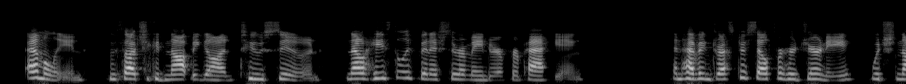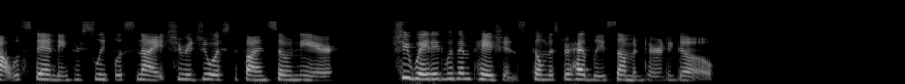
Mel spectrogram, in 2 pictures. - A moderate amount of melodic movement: Yes, average, 3.3 semitones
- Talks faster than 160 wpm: No, average, 155 wpm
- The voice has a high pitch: Yes, high, 230 Hz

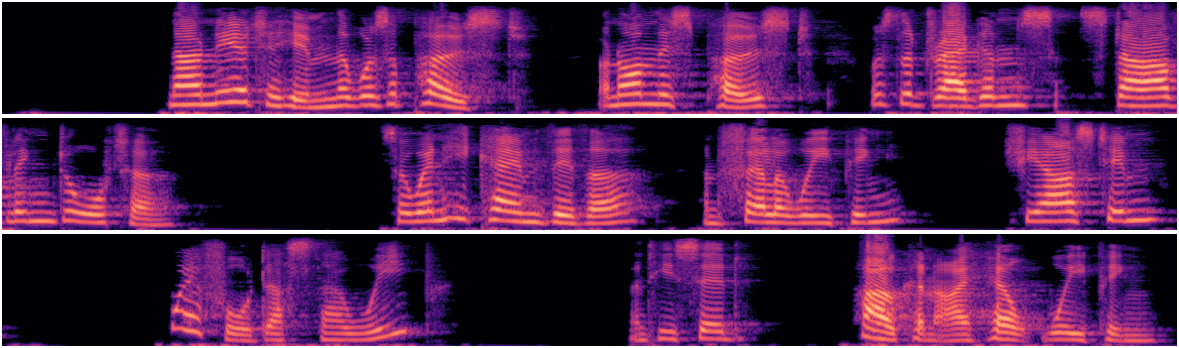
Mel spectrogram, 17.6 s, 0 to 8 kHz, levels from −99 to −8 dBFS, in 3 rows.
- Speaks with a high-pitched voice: Yes, high, 230 Hz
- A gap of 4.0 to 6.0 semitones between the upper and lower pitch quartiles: Yes, average, 5.3 semitones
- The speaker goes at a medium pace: Yes, average, 155 wpm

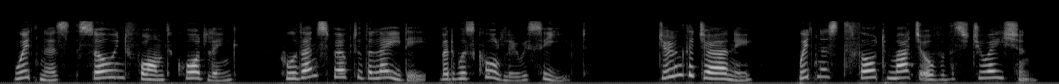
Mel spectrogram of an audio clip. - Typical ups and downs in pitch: No, wide, 6.1 semitones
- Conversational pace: No, slow, 130 wpm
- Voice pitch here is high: Yes, very high, 285 Hz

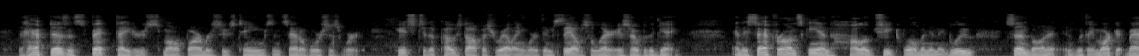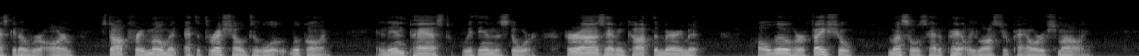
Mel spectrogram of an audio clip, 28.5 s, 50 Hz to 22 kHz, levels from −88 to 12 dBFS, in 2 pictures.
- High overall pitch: No, low, 115 Hz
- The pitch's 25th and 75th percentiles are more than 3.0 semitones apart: Yes, average, 3.5 semitones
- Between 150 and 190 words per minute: Yes, average, 160 wpm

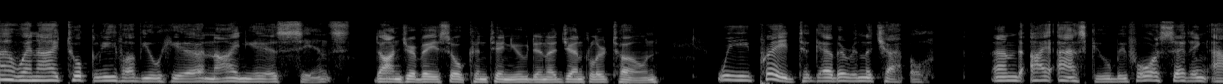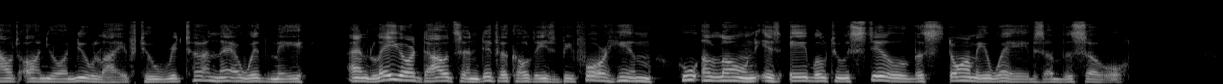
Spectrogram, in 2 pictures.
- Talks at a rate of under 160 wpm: Yes, average, 145 wpm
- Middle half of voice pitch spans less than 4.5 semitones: No, average, 4.9 semitones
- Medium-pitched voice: Yes, medium, 145 Hz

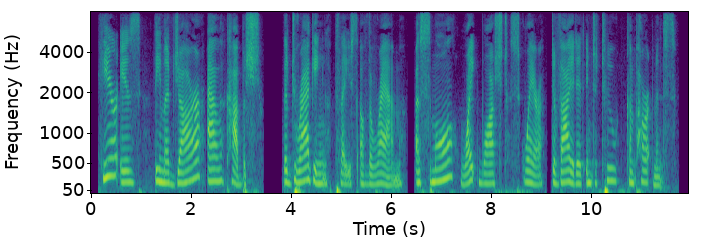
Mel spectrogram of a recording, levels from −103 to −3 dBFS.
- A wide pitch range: No, average, 3.6 semitones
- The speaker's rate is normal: No, slow, 105 wpm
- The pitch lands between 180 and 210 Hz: Yes, medium, 185 Hz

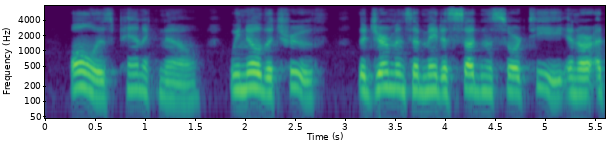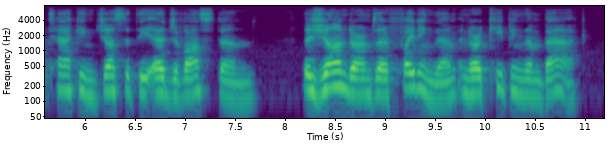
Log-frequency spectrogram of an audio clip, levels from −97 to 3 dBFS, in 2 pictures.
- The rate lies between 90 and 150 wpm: No, average, 180 wpm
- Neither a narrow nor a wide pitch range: Yes, average, 3.6 semitones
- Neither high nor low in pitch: Yes, medium, 150 Hz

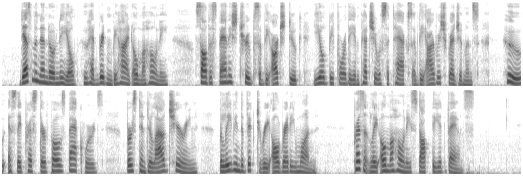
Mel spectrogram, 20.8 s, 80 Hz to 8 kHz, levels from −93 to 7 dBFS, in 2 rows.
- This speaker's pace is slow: Yes, slow, 130 wpm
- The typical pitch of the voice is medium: Yes, medium, 175 Hz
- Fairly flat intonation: No, average, 3.8 semitones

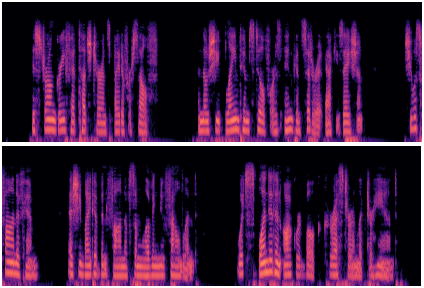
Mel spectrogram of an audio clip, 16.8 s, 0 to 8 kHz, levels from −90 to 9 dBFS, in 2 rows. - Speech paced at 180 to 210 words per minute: No, average, 165 wpm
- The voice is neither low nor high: Yes, medium, 160 Hz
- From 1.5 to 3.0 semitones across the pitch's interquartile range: Yes, average, 2.7 semitones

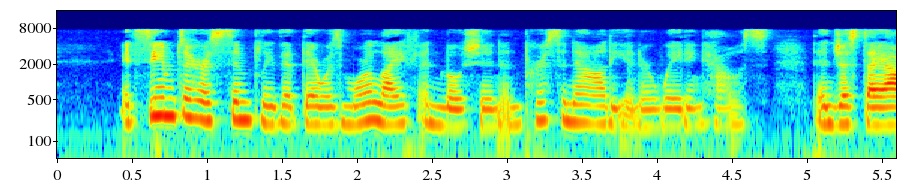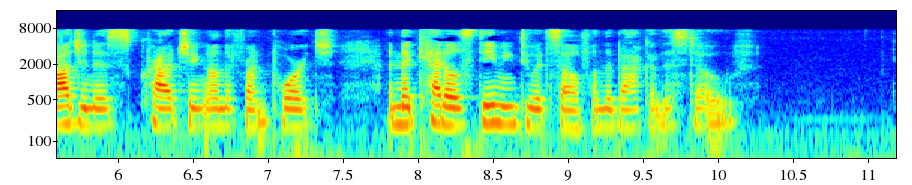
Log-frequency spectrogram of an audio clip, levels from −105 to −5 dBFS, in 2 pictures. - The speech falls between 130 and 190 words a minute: No, fast, 205 wpm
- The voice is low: No, high, 190 Hz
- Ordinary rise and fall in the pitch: No, narrow, 2.3 semitones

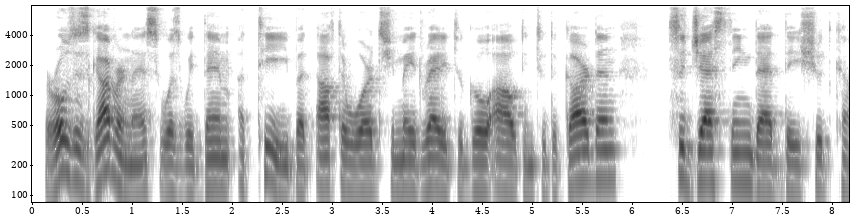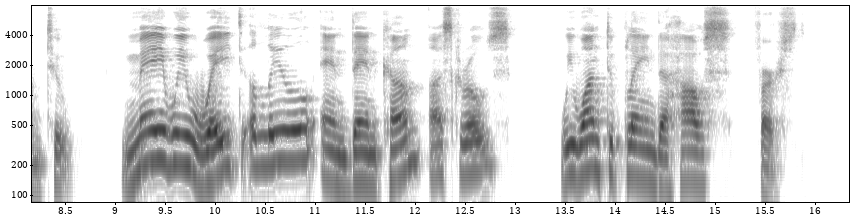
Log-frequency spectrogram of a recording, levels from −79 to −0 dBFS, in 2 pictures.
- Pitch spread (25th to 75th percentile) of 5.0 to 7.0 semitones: Yes, wide, 5.6 semitones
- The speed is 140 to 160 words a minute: Yes, average, 155 wpm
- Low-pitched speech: Yes, low, 125 Hz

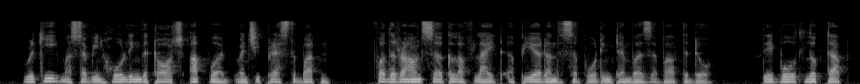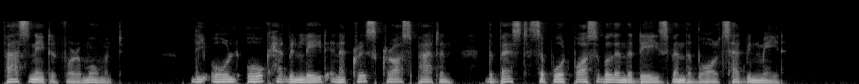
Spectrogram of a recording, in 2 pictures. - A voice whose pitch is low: Yes, low, 110 Hz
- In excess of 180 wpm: Yes, average, 200 wpm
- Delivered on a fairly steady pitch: Yes, narrow, 2.1 semitones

